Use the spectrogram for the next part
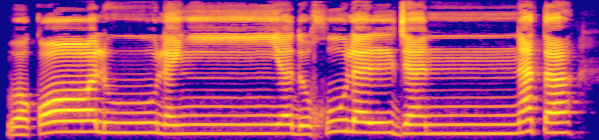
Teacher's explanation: نون ساکن ہے، نون ساکن کے بعد یا آ رہا ہے، یا جو ہے حروف یرملون میں سے ہے تو یہاں پر ادغام ہوگا، ہم لام کو جو ہے یا کے اندر مدغم کریں گے، کیسے؟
